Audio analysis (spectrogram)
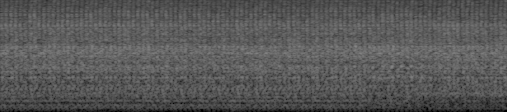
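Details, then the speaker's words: Mahindra Roxor diesel after installing an intake retaining bracket to stop turbo boost leaks: steady, even hum with no surges, hissing bursts or knocks; the engine idles smoothly and sounds healthy. "weird, but now it really sounds great. And I'm really pleased."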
